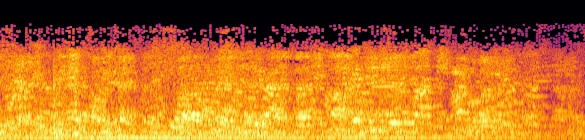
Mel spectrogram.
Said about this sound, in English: There's too many people around this bar. Can't hear oneself talk.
